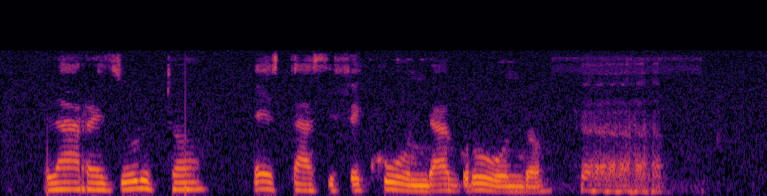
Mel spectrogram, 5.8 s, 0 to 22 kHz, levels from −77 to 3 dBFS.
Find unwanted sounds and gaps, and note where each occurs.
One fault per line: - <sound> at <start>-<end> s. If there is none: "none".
- laugh at 4.3-5.0 s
